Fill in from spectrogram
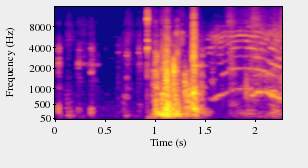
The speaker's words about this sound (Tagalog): Oh, may paparating na motor. Baka siya na yan.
